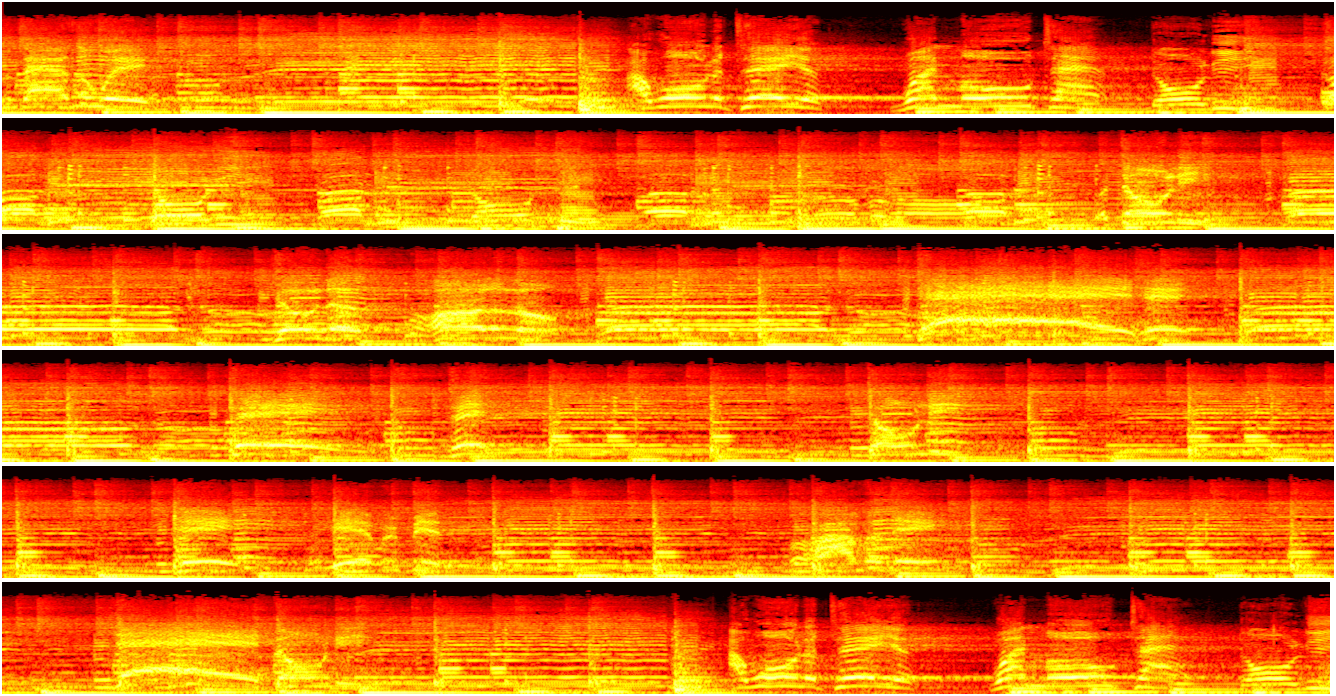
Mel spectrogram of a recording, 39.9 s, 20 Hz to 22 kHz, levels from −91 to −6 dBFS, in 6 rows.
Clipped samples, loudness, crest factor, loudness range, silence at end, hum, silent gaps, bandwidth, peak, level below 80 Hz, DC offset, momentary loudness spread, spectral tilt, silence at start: under 0.1%; -17 LUFS; 16 dB; 3 LU; 0 s; none; none; 13.5 kHz; -2 dBFS; -24 dBFS; under 0.1%; 7 LU; -5 dB/octave; 0 s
